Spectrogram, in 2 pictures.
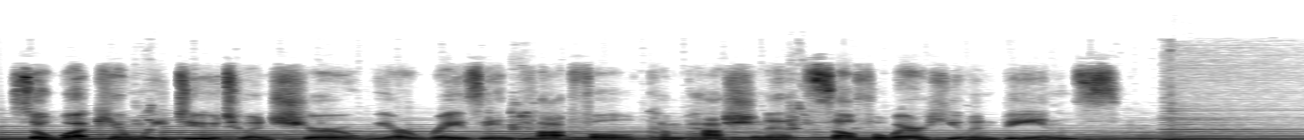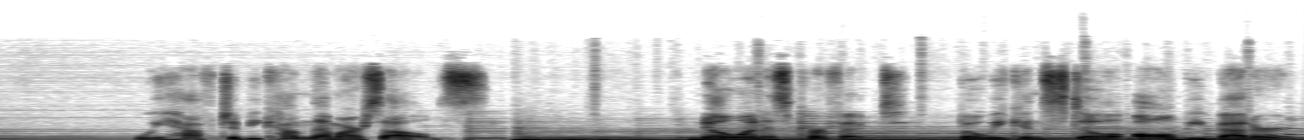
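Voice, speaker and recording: Woman host, scripted intro, earnest and reflective, lowish voice, guitar music behind. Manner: earnest and reflective, measured delivery. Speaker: podcast host.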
